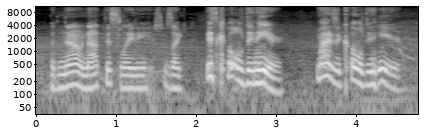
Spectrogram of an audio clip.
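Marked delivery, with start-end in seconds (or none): 2.2-4.6 acted-out, rude, irritated, angry snap. Retelling how a passenger in the car snapped: imitating someone snapping angrily. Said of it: "She sounded angry".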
